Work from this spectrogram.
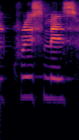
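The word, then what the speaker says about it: Christmas: following आम English शब्द examples देखते हैं कैसा क्रिसमस फैशन करते हैं डी लेटर यू इसे note pronounce when IT com after जी और फॉरएवर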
